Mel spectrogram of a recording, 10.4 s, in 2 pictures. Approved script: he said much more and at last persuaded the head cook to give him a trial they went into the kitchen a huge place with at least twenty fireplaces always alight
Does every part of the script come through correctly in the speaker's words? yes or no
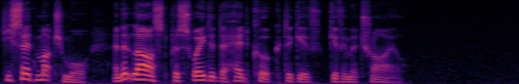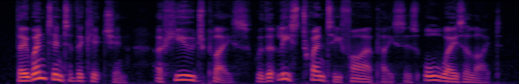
no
